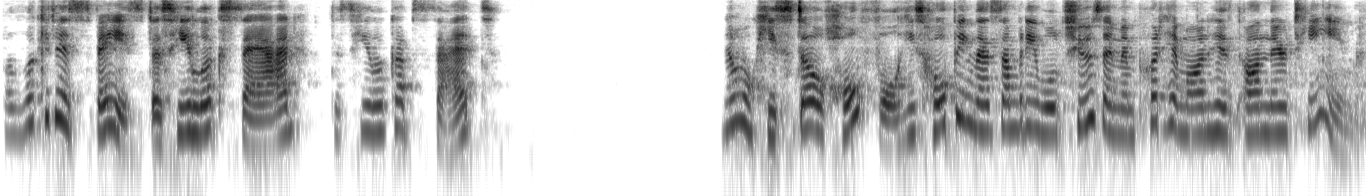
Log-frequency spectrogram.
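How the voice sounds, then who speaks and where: A woman teacher reading a picture book aloud to children, gently pausing to ask them questions about the pictures. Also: on the high side, lively intonation. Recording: dull lo-fi recording.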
